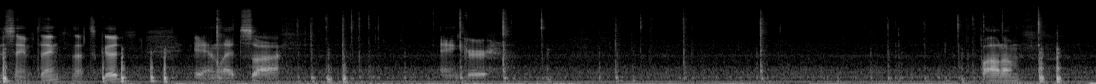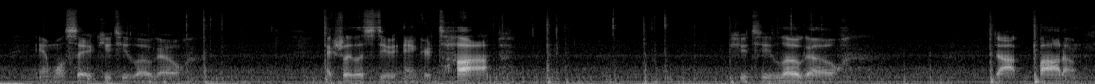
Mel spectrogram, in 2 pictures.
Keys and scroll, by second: 3.7 ctrl+space, 9.8 ctrl+space, 13.1 ctrl+space, 19.1 ctrl+space.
